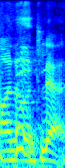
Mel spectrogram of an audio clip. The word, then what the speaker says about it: en anglais: En anglais. En anglais, yes, exactly. The S is silent. Oh. En anglais, say that.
